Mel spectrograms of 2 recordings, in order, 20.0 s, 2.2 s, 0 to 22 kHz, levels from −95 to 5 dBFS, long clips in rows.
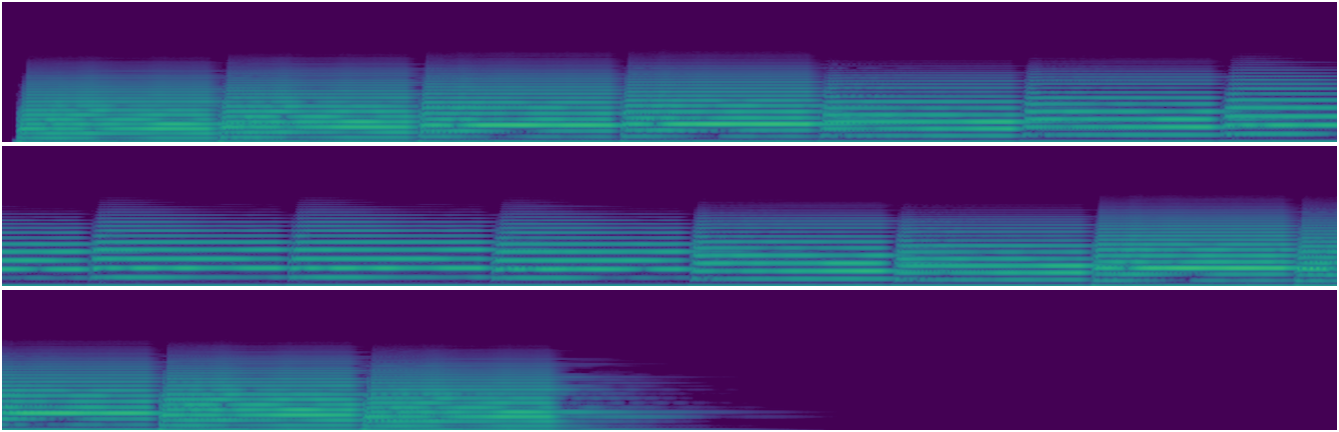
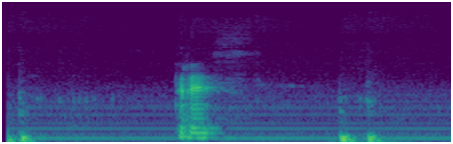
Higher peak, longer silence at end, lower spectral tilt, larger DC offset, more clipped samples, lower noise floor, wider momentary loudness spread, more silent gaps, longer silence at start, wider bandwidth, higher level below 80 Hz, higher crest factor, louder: second, -22 dBFS vs -8 dBFS; first, 2.2 s vs 0 s; second, -5.5 dB/octave vs -9.5 dB/octave; first, 0.4% vs under 0.1%; neither; first, -90 dBFS vs -50 dBFS; second, 5 LU vs 23 LU; neither; about the same, 0.05 s vs 0.05 s; second, 4.6 kHz vs 5.4 kHz; second, -70 dBFS vs -38 dBFS; second, 12 dB vs 24 dB; second, -34 LUFS vs -31 LUFS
